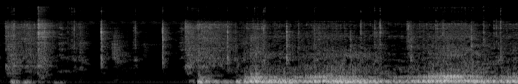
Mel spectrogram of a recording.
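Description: A few light metal clicks from hand tools, then about two seconds in a motorcycle engine starts and runs with a steady rumble.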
